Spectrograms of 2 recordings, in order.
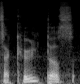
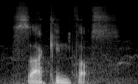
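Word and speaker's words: Sakynthos (Ζάκυνθος): Daher die Insel Zakynthos heißt nicht Zakynthos, sondern Sakynthos.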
